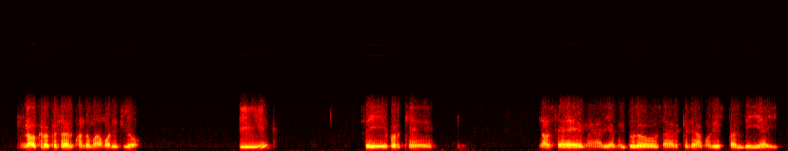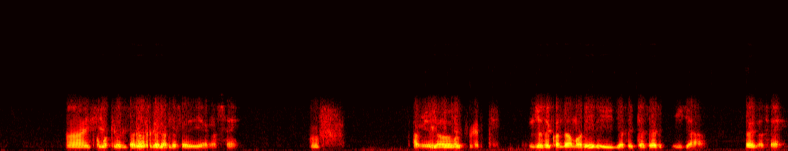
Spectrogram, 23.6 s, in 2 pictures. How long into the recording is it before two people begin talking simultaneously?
13.2 s

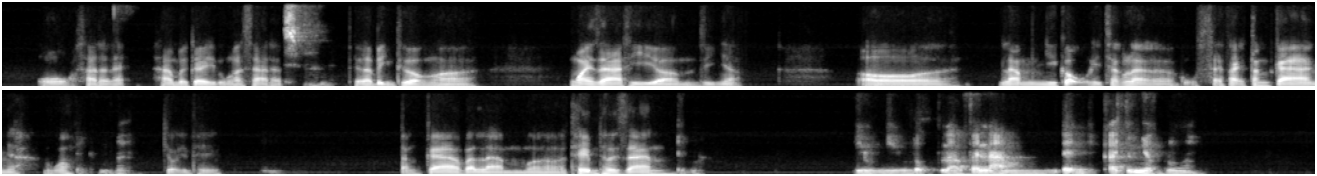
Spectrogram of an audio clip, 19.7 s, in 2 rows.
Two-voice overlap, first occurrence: none

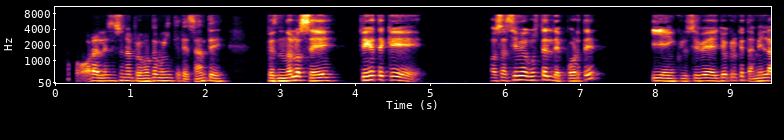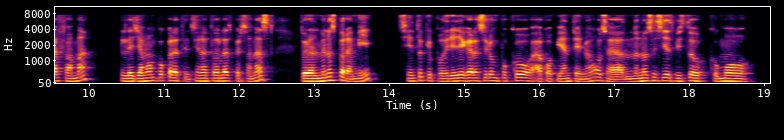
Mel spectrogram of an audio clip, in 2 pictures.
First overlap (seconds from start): none

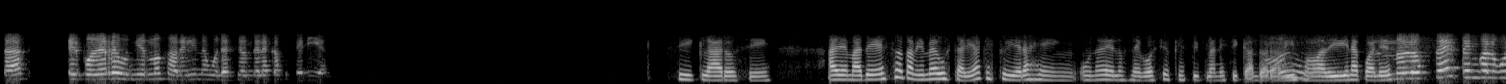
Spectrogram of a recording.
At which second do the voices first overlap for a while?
12.6 s

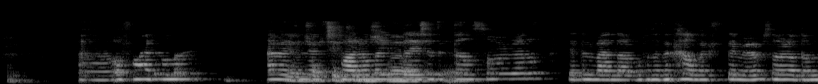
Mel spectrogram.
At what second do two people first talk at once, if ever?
2.8 s

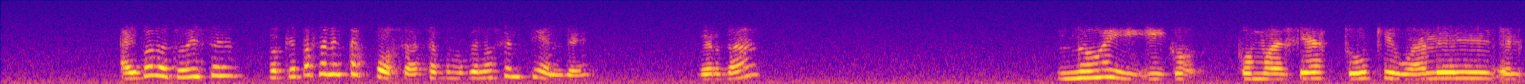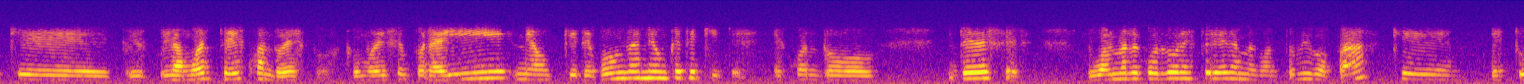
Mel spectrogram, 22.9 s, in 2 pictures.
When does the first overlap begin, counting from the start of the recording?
none

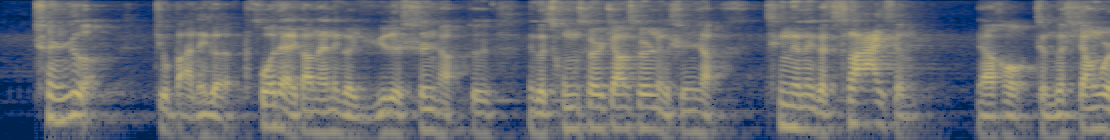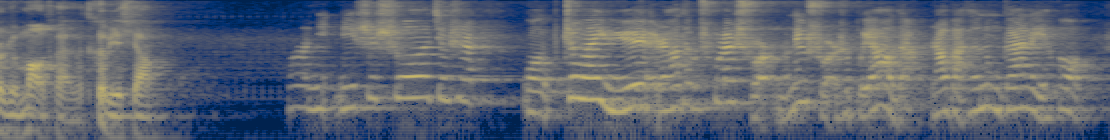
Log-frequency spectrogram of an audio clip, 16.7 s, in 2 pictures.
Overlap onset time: none

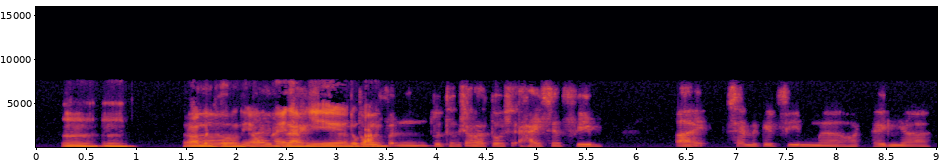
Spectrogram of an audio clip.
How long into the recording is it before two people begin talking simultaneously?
1.5 s

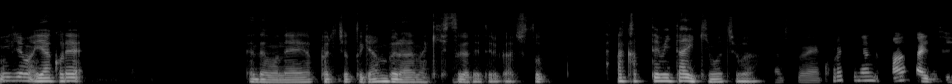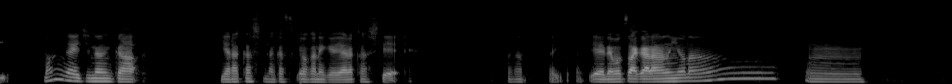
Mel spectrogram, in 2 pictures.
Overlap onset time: none

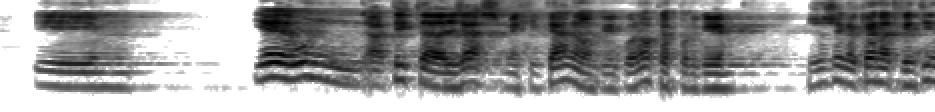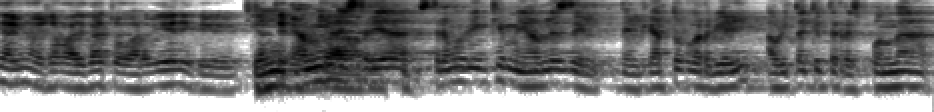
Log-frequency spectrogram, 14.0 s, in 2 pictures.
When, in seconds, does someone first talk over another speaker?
8.8 s

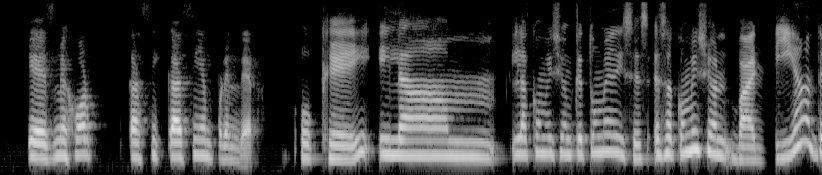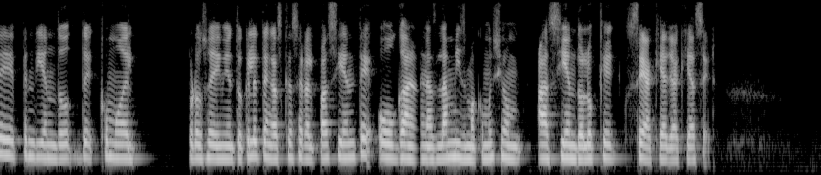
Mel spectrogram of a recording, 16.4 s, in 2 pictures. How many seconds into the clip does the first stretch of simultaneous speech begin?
none

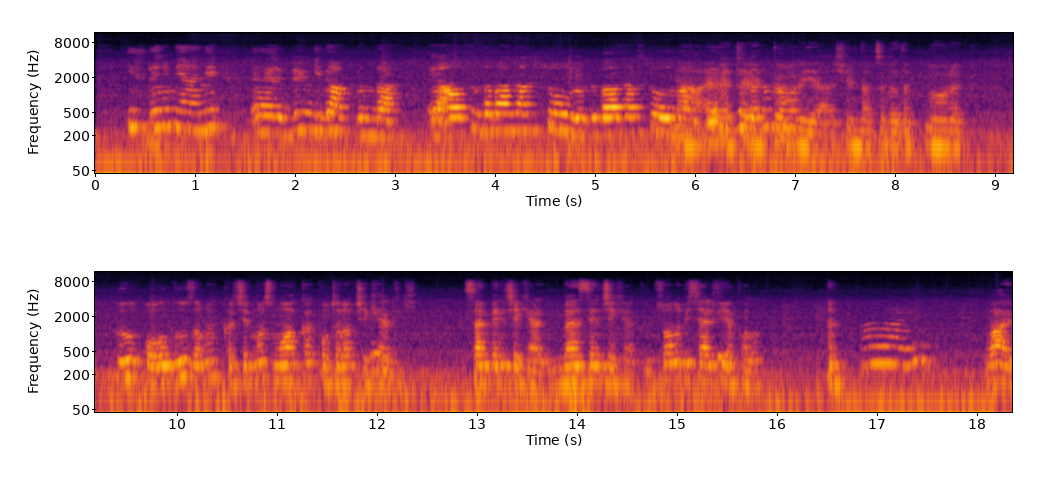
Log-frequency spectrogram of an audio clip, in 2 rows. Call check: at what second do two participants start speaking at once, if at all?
5.7 s

